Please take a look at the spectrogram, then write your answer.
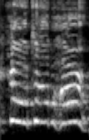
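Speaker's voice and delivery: put-on whiny hurt kid. Player complaining to coach.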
